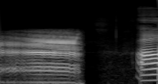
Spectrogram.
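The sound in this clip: A goat bleats twice, loud and alone. The first bleat is long and wavering. After a short pause comes a second, higher-pitched bleat that cuts off abruptly.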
